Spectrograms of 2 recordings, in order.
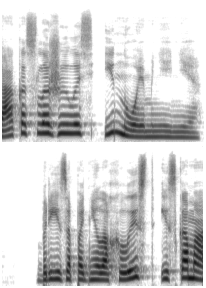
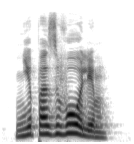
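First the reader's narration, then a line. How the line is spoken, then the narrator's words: Snapping retort. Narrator (Russian): огрызнулась Бриза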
